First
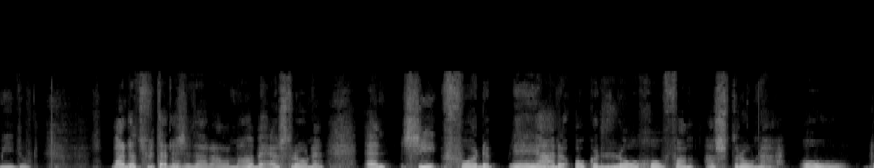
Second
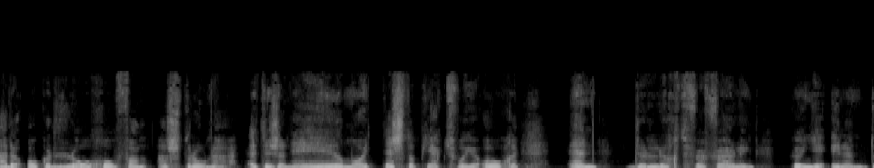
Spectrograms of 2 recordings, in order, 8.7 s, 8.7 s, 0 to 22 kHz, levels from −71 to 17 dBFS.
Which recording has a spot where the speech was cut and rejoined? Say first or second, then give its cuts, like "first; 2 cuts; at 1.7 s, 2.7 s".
second; 1 cut; at 2.4 s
